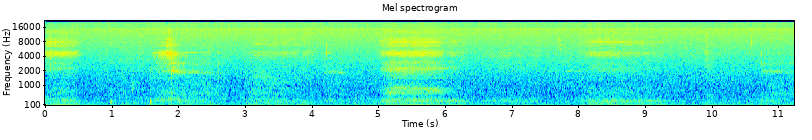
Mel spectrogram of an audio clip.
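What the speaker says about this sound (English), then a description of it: "Deep breathing." Slow deep breathing during a yoga class forward bend, soft airy inhales and exhales in long swells about every three seconds, quiet and close.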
